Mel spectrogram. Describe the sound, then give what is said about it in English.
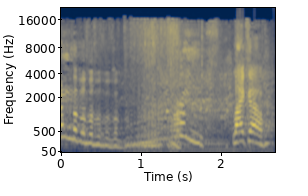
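A voice imitates an engine struggling to start, as if trying to jumpstart it, with sputtering, rising and falling vocal revs and a couple of strained bursts, fairly loud. “like an engine, you know, that just... trying to jumpstart.”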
